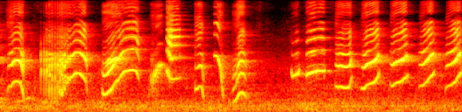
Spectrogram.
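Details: Talking parrot chattering almost nonstop in squeaky, arching notes, then a quick regular string of rising harmonic chirps, about two per second.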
